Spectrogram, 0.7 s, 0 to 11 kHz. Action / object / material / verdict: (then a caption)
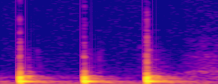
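tap / semi-hollow electric guitar body, maple top / maple wood / hollow. Three quick taps on the maple top of a Bell Aurora semi-hollow electric guitar, over a section past the bridge where the center block ends. Each tap gives a short, hollow, woody knock centered around 350 Hz that dies away almost at once, confirming the body is all hollow there.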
